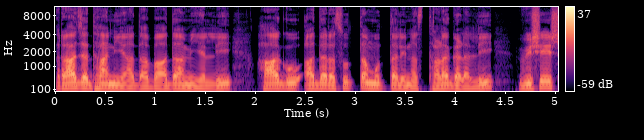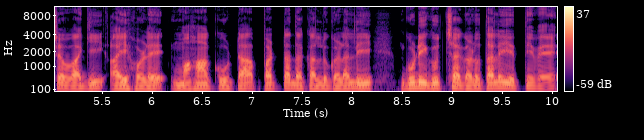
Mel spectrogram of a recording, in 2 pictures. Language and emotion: Kannada, neutral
